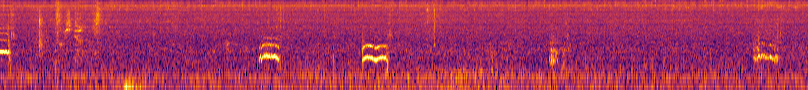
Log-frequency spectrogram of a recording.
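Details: Rescued house cat indoors, one of a pair of rescued cats: soft, brief meows, some with a downward bend, scattered every one to three seconds over a low steady room hum.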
